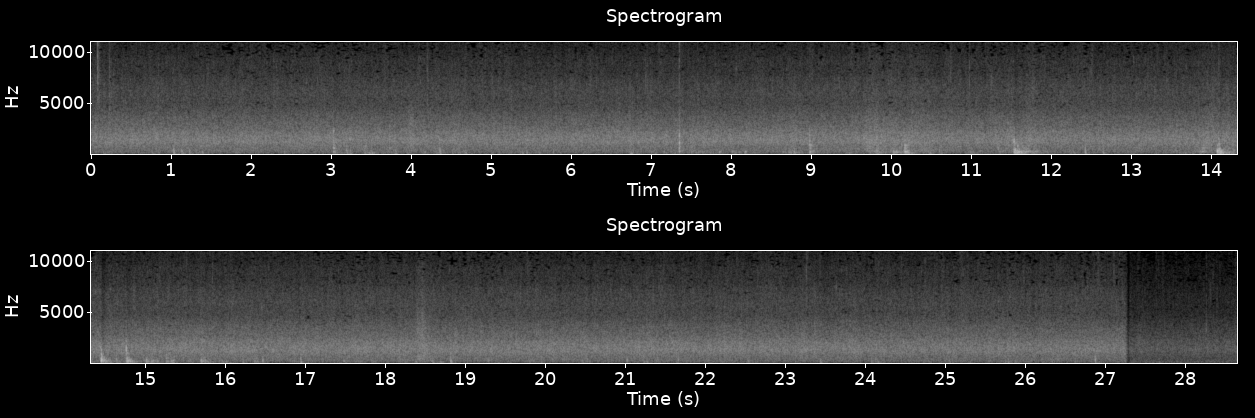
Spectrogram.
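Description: Steady rain hissing on a corrugated metal roof, with scattered knocks and clatter as a nylon dome tent and its poles are handled. The rain noise drops off abruptly near the end.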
